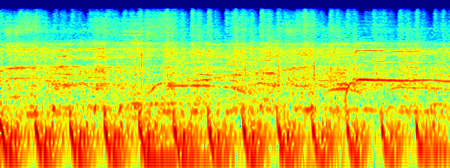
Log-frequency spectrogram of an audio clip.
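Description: Electronic dance music with a steady kick-drum beat, about two to three beats a second, with crowd noise underneath.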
